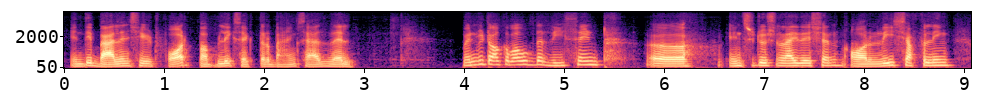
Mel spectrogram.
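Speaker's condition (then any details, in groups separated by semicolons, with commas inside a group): No condition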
